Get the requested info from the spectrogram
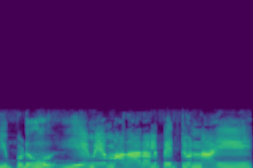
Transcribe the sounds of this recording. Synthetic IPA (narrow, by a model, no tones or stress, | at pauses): ipːuɽueːmeːmɐðaːɾalupet̪ːunːaːji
